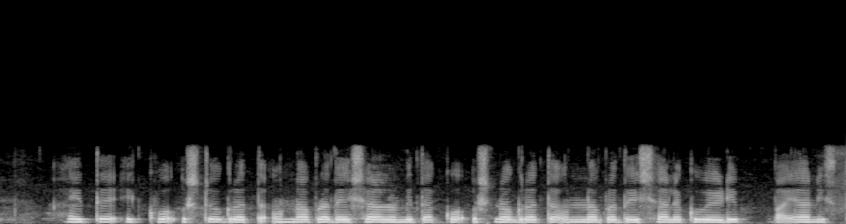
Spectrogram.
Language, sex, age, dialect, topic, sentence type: Telugu, female, 18-24, Telangana, agriculture, statement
